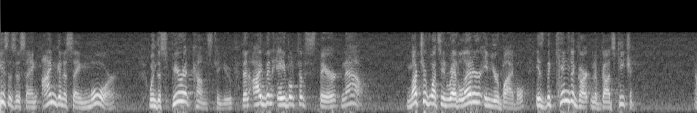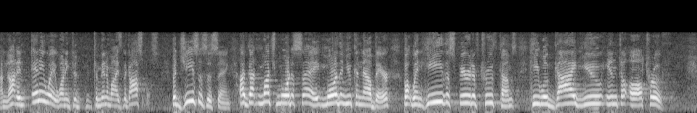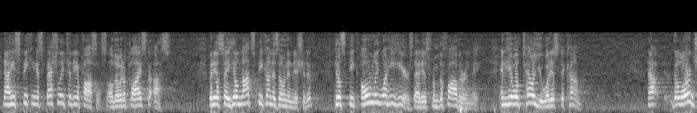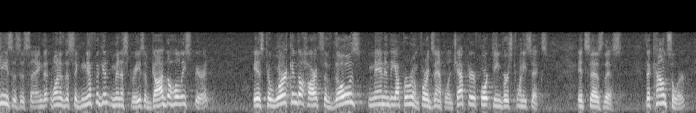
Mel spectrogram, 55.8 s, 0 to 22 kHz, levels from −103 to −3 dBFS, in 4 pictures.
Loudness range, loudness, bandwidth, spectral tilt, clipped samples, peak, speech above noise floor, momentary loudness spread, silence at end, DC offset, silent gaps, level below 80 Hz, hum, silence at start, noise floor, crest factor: 6 LU; -19 LUFS; 8 kHz; -5.5 dB/octave; under 0.1%; -4 dBFS; 32 dB; 13 LU; 0.25 s; under 0.1%; none; -50 dBFS; none; 0 s; -51 dBFS; 16 dB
